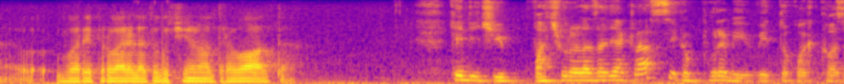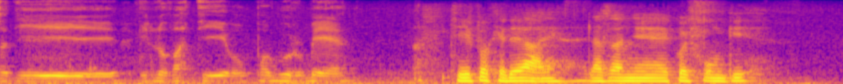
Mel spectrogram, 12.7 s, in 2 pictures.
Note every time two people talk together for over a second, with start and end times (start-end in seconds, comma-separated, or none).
none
